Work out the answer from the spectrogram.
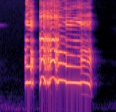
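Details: An Antwerp bearded bantam rooster gives one high, thin crow: a short opening note, then a long, steady, drawn-out phrase that drops away at the end.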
